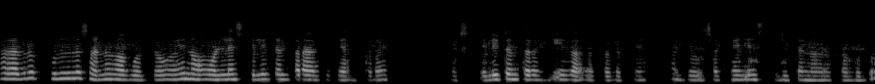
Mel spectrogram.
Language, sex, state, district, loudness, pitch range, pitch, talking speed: Kannada, female, Karnataka, Shimoga, -36 LUFS, 200-230 Hz, 215 Hz, 105 wpm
